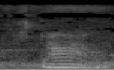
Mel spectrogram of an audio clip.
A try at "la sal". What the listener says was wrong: You're saying stal. Sal. Sal. Sal.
